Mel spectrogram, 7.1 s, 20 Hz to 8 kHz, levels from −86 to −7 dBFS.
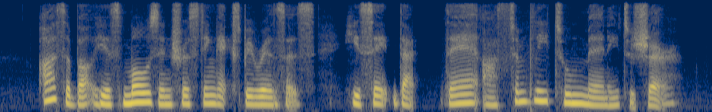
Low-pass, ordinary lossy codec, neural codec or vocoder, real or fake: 7.2 kHz; none; codec, 16 kHz, 0.5 kbps, X-Codec, WavLM features, trained on Multilingual LibriSpeech; fake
